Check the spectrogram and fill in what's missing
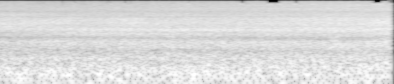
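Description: Fast-falling water at a jungle waterfall with people bathing makes a loud, dense, unbroken roar, close and steady for the whole stretch.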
